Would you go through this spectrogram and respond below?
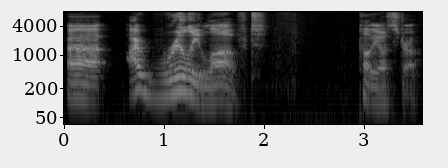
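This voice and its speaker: A man co-hosting a casual livestream film discussion, gushing and animated, peppering his talk with "like" and acting out reactions. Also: mid-range voice, slow pace. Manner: gushing, animated, uses "like" a lot and acts out reactions. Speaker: co-host.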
